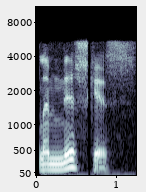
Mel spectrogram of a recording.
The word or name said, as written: lemniscus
